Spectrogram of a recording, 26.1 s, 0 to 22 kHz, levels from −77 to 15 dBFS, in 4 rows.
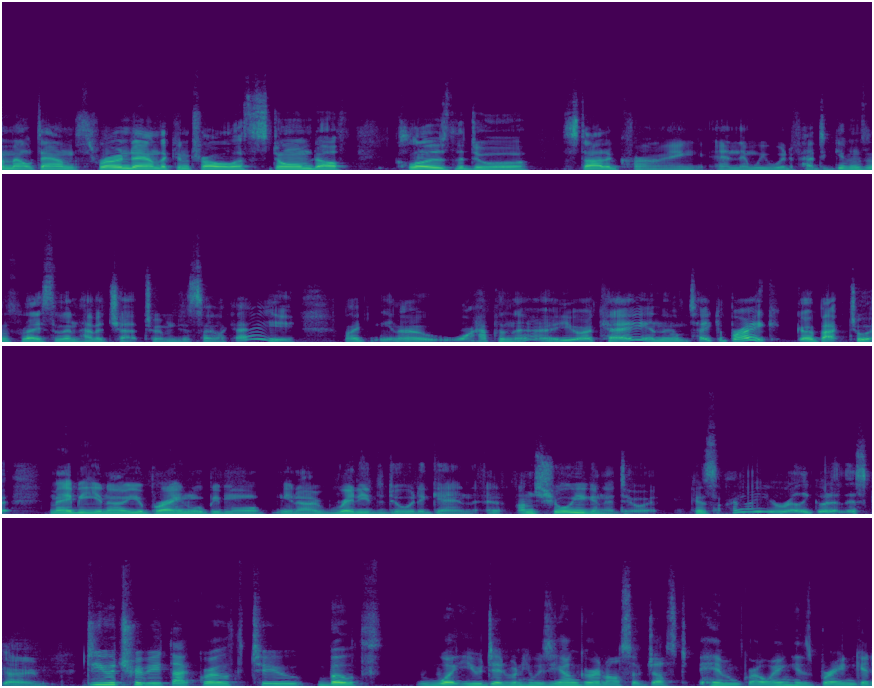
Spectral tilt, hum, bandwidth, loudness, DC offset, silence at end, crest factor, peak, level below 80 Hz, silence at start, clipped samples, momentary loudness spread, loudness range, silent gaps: -5.5 dB/octave; none; 13 kHz; -24 LUFS; under 0.1%; 0 s; 18 dB; -6 dBFS; -60 dBFS; 0 s; under 0.1%; 15 LU; 9 LU; none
